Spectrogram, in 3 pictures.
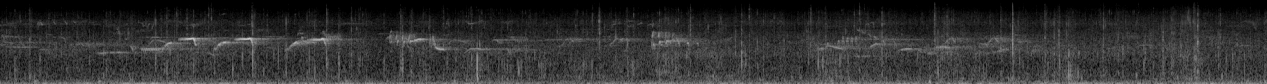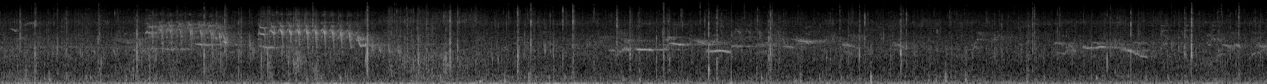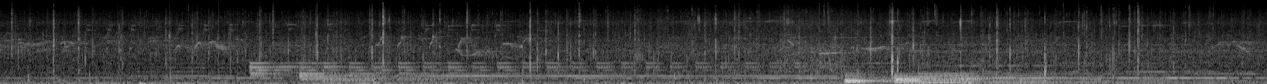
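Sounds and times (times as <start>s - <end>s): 
rain pattering: 0.0s - 38.0s
birds chirping: 25.4s - 38.0s
low steady hum with clear tones: 25.6s - 38.0s.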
